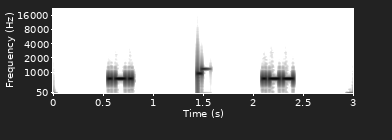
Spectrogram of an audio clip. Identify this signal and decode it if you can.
Morse code, heard as a keyed tone, about 37 wpm, 700 Hz. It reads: R W
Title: Single Letters - Rapid-Fire 35wpm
